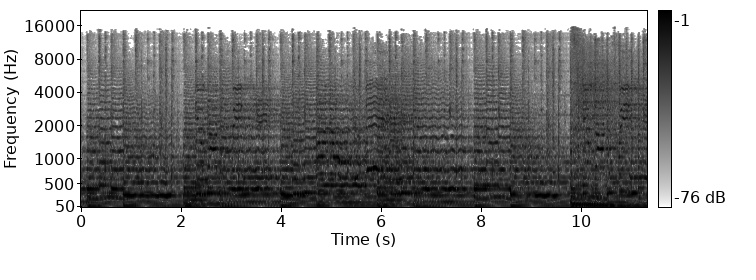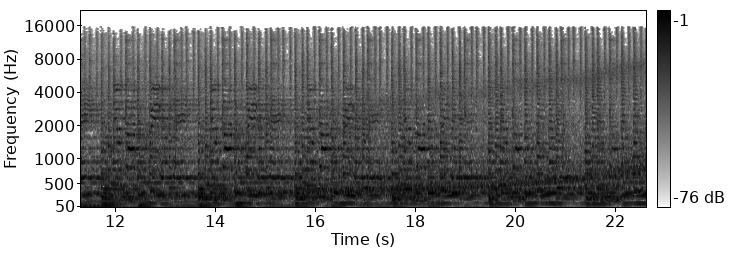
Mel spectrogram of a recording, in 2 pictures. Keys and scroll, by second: 10.5 ctrl+-, 11.6 ctrl+=.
